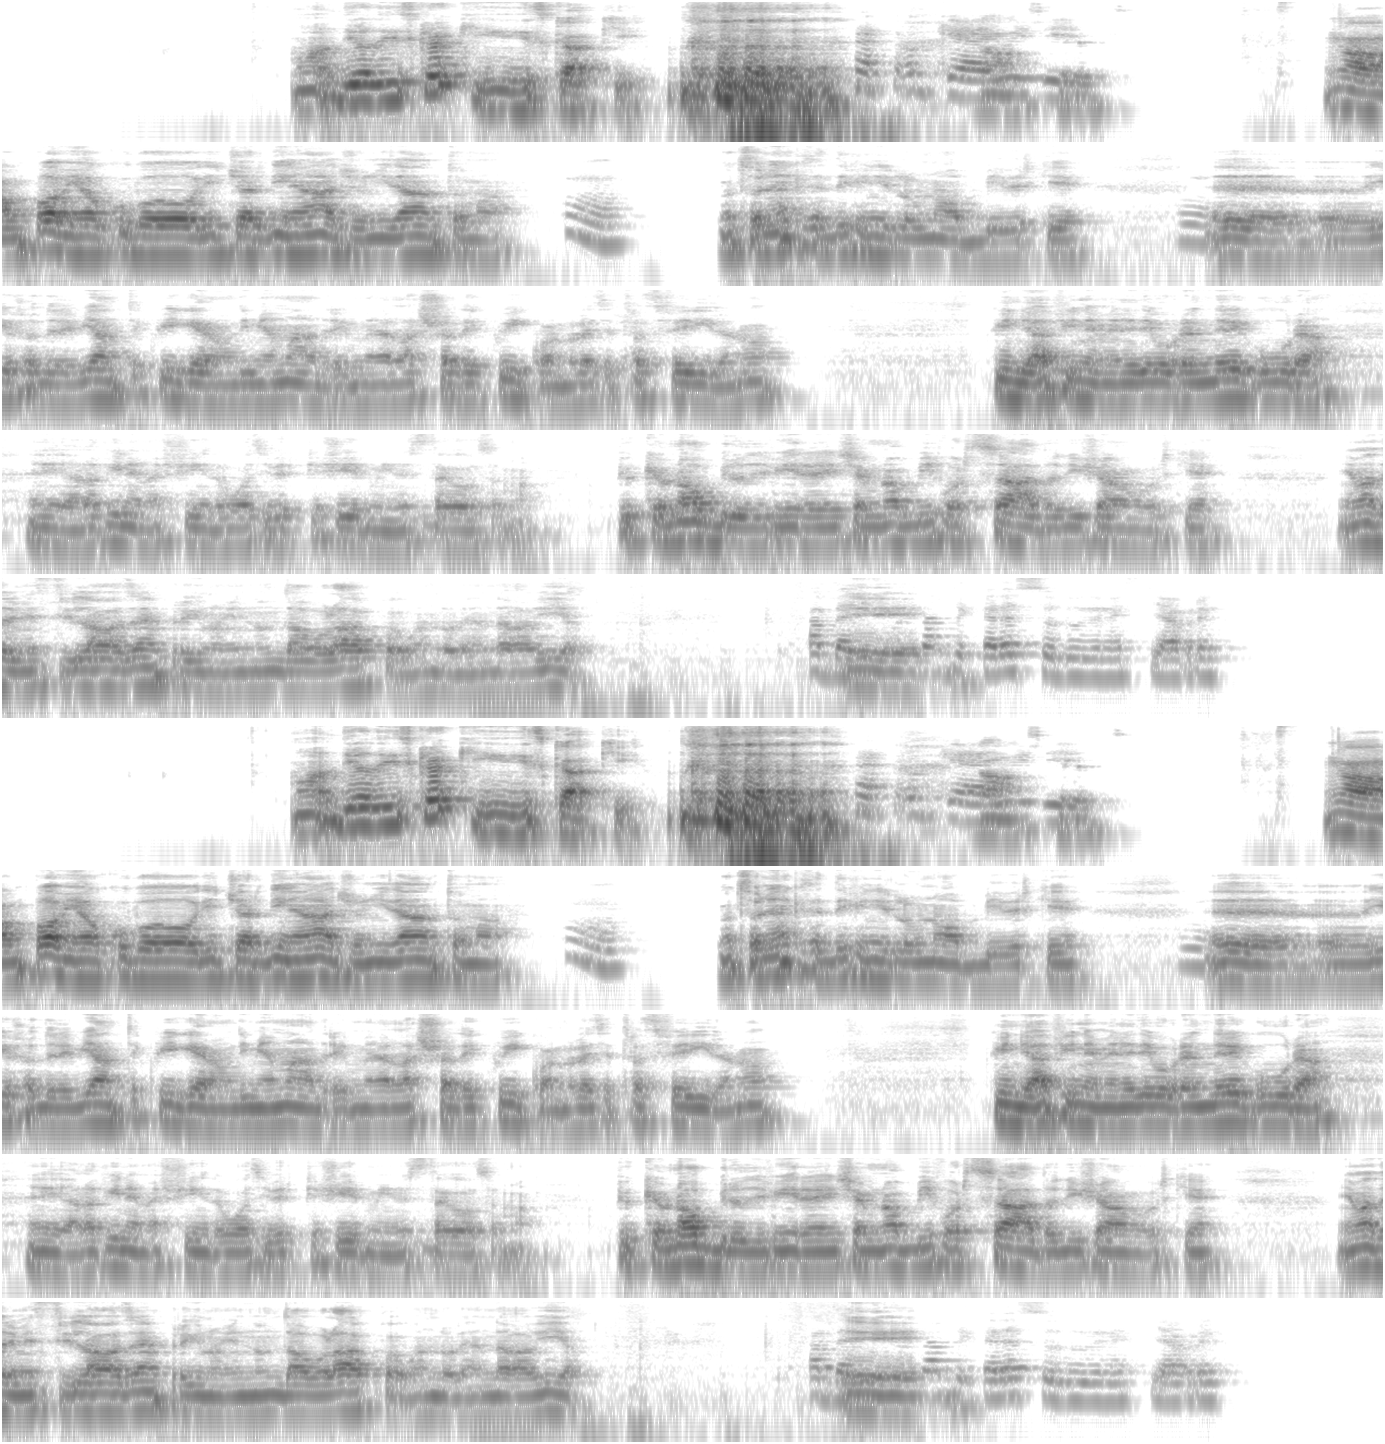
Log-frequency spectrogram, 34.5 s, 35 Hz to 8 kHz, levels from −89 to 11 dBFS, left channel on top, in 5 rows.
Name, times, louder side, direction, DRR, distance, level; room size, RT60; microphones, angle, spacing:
voice 1, 1.4-4.2 4.9-5.1 5.3-5.5 6.6-9.4 10.5-12.3 12.9-17.7 18.8-23.4 23.8-26.8 27.4-30.5 31.8-32.2, right 2 dB, 70° right, 0.7 m, -37 dB
voice 2, 4.3-5.4 9.7-10.0 12.8-13.0 16.9-17.0 30.4-30.5 31.6-33.7, left 2 dB, 35° left, 0.4 m, -50 dB
3.8 x 2.5 x 3.0 m
head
